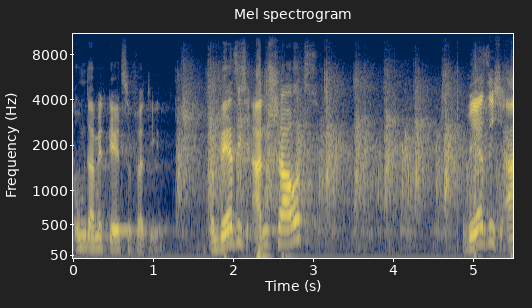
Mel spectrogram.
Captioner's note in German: Beifall bei der FDP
